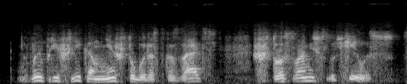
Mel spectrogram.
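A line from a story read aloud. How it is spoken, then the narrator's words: Plain. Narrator (Russian): сказал он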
